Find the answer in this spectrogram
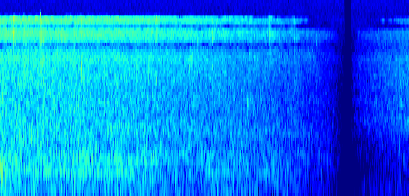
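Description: Steady rain falling on the pool water and patio: an even hiss that fades and cuts out about three seconds in.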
